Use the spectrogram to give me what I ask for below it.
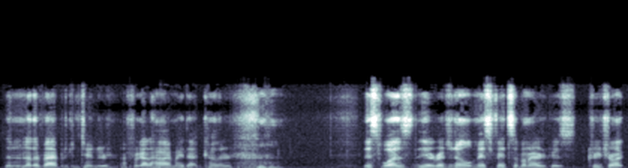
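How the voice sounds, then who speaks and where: A man's voice: on the high side, monotone, fairly quick, few pauses, fairly bright tone, slight background noise, poor audio. A man casually talking through his game car collection in a rambling, offhand way, with small hesitations. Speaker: gamer showing his garage. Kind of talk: casual gameplay commentary.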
